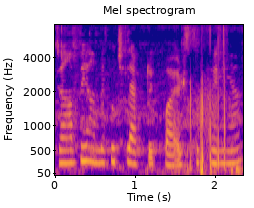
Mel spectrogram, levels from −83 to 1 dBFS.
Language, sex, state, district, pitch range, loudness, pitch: Hindi, female, Punjab, Pathankot, 255-275 Hz, -22 LUFS, 260 Hz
